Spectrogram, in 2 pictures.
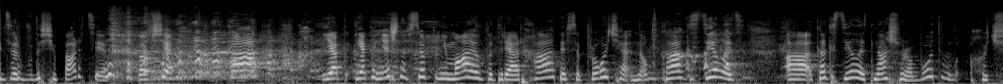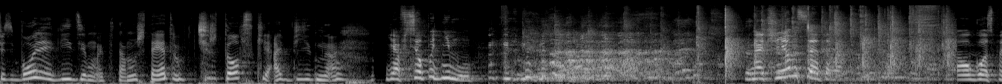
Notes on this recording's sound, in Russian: Этот эпизод — новогодняя елка «Бережно к себе» и первая камерная открытая запись вместе с 30 слушательницами нашего подкаста. Настоящий звонкий смех.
